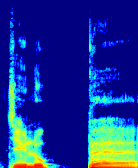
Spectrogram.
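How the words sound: It is said with a Javanese accent. "pasti ba ya"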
